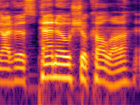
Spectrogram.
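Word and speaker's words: pain au chocolat: pronunciation guide for this, pano chocolat instead of panna chocolate, which is how I thought it was pronounced, 209 natillas, 208 Napoleon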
